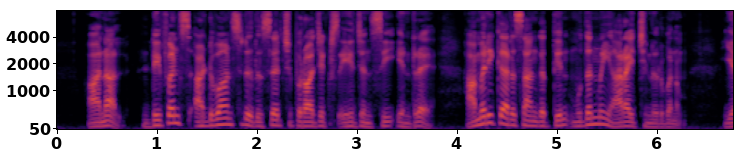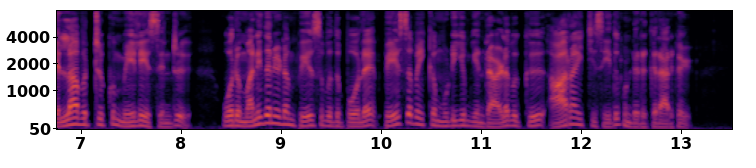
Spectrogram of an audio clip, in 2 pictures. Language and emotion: Tamil, neutral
